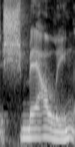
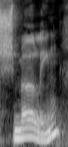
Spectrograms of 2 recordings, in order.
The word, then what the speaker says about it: Shmerling: got your name wrong I said schmowling and you said now it's smirling and what was the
